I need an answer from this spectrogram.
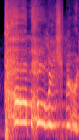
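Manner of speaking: mock crying prayer. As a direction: overdo a tearful plea, then break into a laugh. Mocking pleading prayer.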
